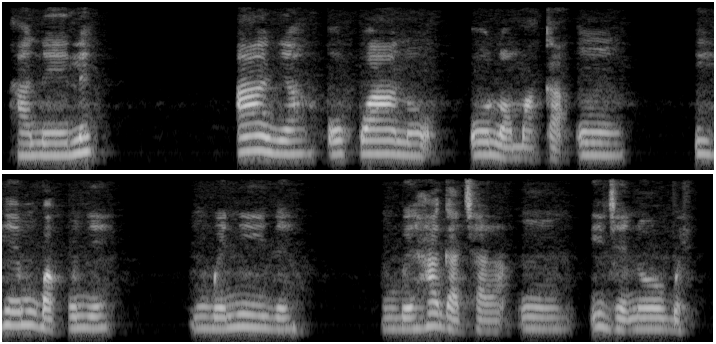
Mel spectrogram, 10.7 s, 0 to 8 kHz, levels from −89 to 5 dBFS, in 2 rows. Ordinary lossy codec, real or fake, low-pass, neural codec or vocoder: MP3, 64 kbps; real; 7.2 kHz; none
